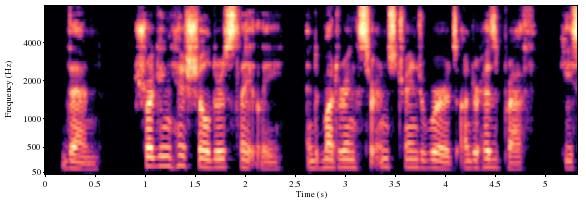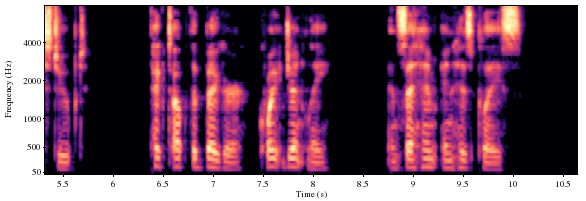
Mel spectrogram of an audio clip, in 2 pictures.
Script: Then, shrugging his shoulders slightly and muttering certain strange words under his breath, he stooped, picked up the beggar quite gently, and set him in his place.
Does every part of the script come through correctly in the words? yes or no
yes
